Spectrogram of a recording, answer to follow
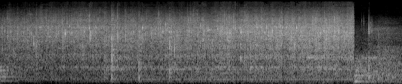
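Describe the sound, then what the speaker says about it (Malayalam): Marinated sardines fry in hot oil in a pan, giving a loud, close, continuous sizzle that holds steady for several seconds and shifts slightly near the end. "ഒരു പാനിൽ എണ്ണ ചൂടായിട്ടുണ്ട് നമുക്ക് ഈ മാരിനേറ്റ് ചെയ്ത് വെച്ച മത്തി വറുത്തെടുക്കാം"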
